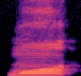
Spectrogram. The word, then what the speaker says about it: mo: After more, it is pronounced as more, putting a quick u before o, but we write more.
